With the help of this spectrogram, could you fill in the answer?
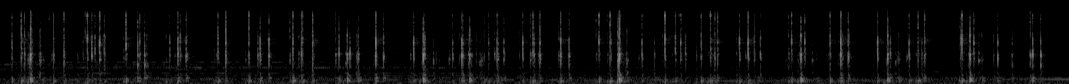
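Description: Fingertips of both hands type steadily on a backlit Bakeneko65 mechanical keyboard with plastic keycaps and Durock lavender switches. It gives a rapid run of crisp, bright keystroke clacks, each dying away almost instantly, with a faint low hum underneath.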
